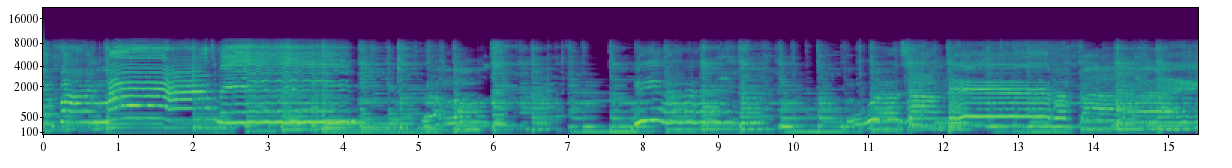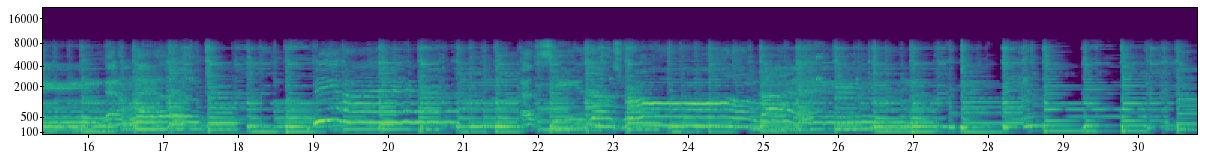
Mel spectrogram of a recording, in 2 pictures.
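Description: Acoustic guitar played continuously, with a man singing over it in phrases that include long held notes.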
